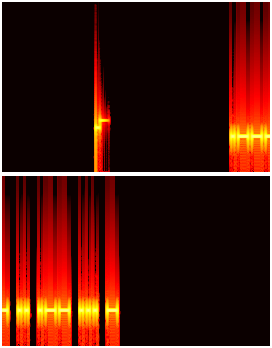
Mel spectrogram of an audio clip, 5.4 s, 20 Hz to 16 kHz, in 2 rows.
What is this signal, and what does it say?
Morse code, heard as a keyed tone, about 36 wpm, 700 Hz. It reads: JIWST
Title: Five Challenging Letter-Number Combinations 35wpm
